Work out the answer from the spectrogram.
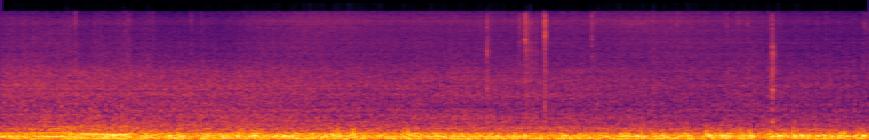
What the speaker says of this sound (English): that turbo, she's not too quiet.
